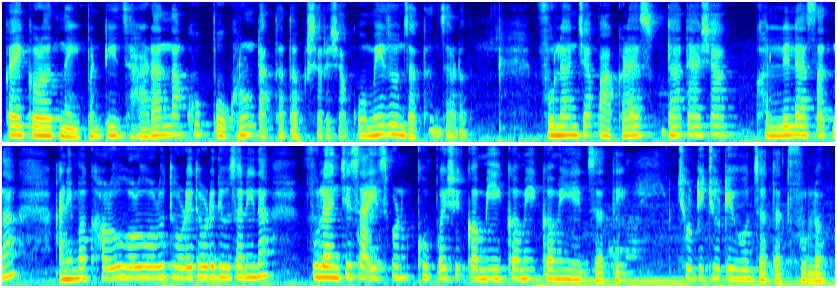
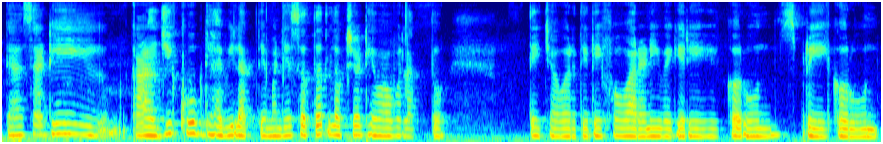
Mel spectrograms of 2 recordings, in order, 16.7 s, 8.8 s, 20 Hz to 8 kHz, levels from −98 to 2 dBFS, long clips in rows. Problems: constant background noise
